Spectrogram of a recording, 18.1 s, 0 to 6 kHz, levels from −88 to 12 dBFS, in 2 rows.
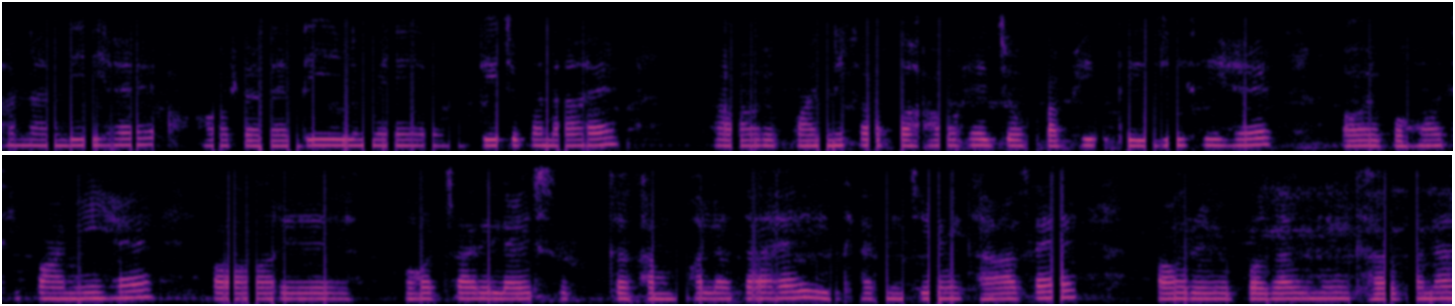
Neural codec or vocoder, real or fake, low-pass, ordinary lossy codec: none; real; 5.4 kHz; Opus, 24 kbps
